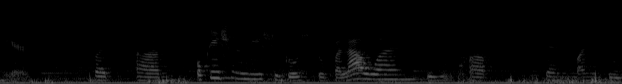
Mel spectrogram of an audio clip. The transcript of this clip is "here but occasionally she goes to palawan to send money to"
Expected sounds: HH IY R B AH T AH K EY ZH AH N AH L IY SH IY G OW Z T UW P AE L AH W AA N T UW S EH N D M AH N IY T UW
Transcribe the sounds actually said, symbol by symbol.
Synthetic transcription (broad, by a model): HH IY R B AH T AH K EY SH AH N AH L IY SH IY G OW S T UW P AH L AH W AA N T UW S EH N D M AH N IY T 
